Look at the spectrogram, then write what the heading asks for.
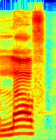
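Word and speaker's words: laugh: आगे लिखा हुआ है एल ए यू जी एच। तो इसे हम क्या पढ़ते हैं? इसे हम लोग पढ़ते हैं लाफ।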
